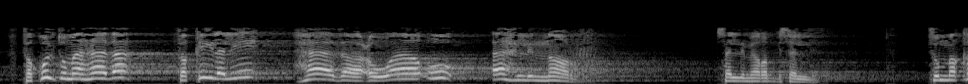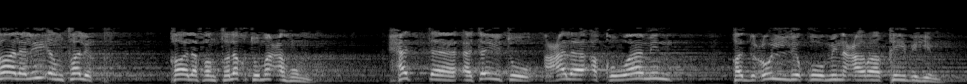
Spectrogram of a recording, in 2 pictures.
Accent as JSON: {"language": "Arabic", "country": "Egypt", "said": "من وين أنت؟ بيقول لي. قلت له أنا من مصر. قال لي من مصر."}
